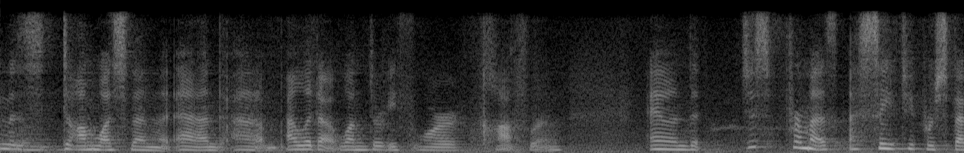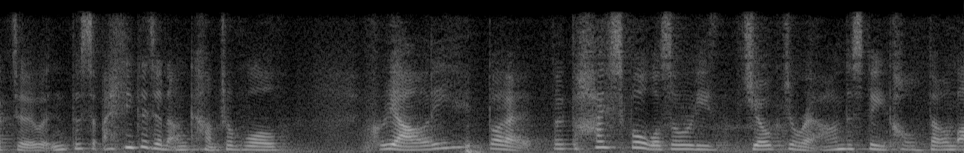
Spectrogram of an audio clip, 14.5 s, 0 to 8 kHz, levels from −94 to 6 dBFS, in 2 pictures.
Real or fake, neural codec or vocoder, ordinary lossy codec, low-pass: fake; codec, 16 kHz, 0.5 kbps, FunCodec, trained on Chinese and English, 25 frames a second; AAC, 48 kbps; 7.2 kHz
